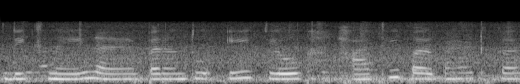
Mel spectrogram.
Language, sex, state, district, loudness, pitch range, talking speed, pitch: Hindi, male, Bihar, Kaimur, -14 LUFS, 250-270 Hz, 105 wpm, 255 Hz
